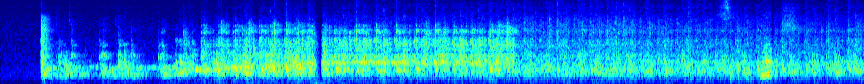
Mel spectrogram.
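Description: A sewing machine stitches feathers on a quilt panel in a fast, steady run that starts abruptly, eases slightly after a few seconds and continues. Brief talk comes at the very start.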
